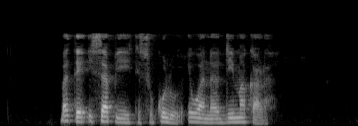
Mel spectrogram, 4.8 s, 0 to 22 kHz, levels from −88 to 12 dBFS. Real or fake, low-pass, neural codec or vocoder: fake; 7.2 kHz; codec, 24 kHz, 0.9 kbps, WavTokenizer, medium speech release version 1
